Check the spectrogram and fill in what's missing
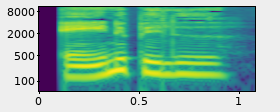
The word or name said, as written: anebillede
